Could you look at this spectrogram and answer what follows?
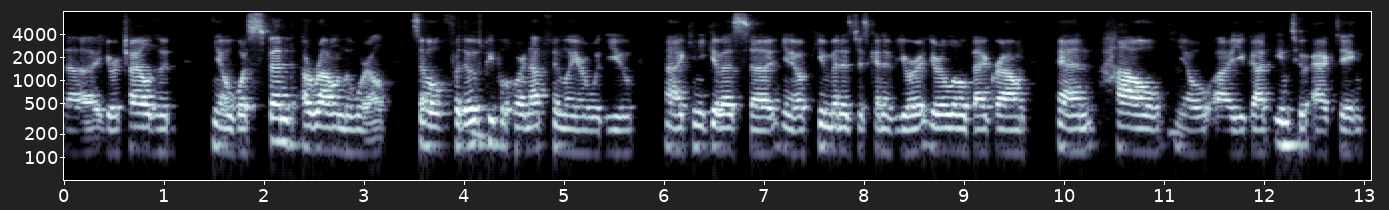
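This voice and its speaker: A middle-aged man from Ukraine hosting a casual interview over a video call, talking in a halting, rambling way with frequent restarts. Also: medium pitch, darkish tone, rough recording. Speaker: interview host.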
